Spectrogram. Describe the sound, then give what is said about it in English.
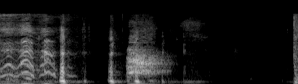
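Dog barking: a wavering, whining cry followed by a few sharp, loud barks, then quiet before one more short bark at the end. “is that the dog singing hallelujah for me? Yeah, that dog literally does not bark ever.”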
